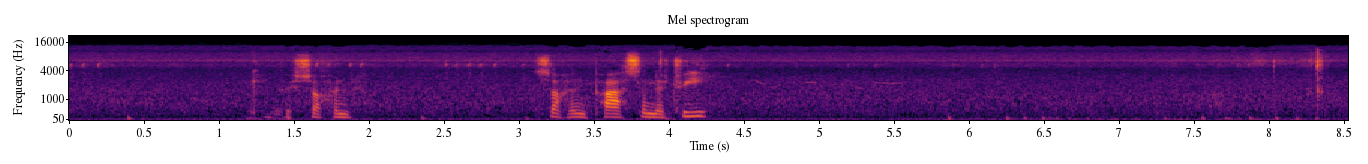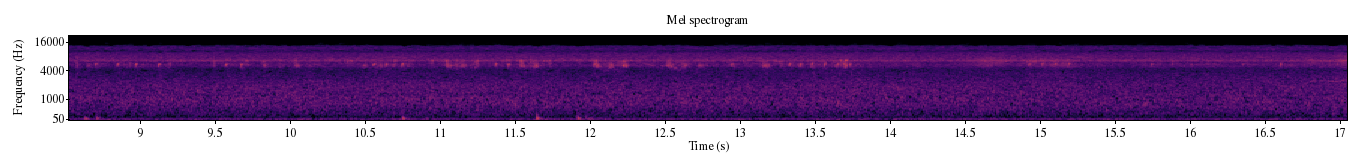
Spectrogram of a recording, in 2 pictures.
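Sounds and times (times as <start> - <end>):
faint high chirping: 8.6 - 14.2.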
